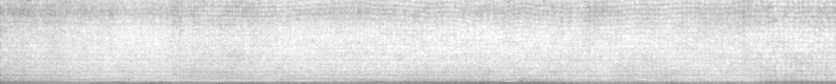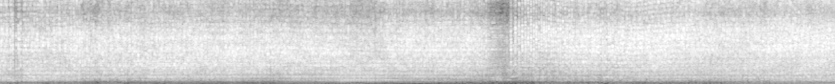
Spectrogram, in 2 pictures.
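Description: Engines roar and rev loudly.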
